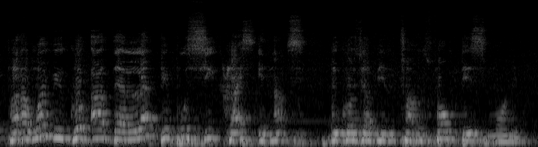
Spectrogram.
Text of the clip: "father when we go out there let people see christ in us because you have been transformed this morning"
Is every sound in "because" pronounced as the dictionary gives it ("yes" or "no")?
no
